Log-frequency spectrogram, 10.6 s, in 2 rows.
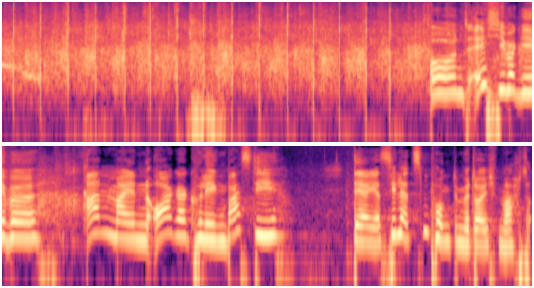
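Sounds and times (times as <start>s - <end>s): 
applause: 0.0s - 6.5s
speech: 4.3s - 8.2s, 8.8s - 10.5s.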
